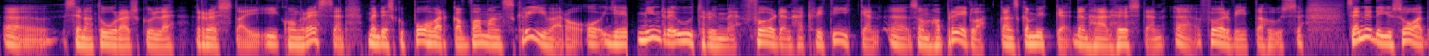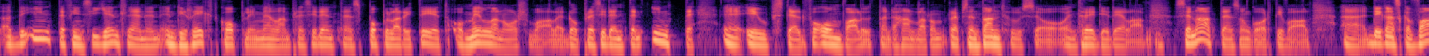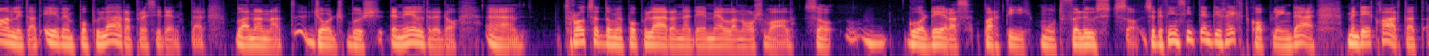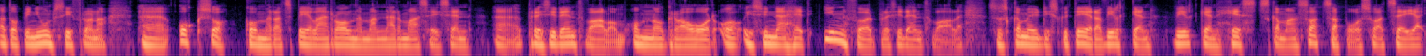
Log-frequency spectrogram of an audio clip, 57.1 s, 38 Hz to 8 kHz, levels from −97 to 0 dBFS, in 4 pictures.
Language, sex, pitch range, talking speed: Swedish, male, 105-130 Hz, 170 wpm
